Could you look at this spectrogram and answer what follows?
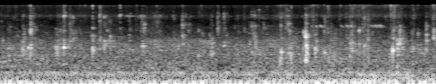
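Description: German Shepherd lapping from a steel bowl: faint wet lapping and small clicks over a low steady hum, with a sharper click near the end.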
